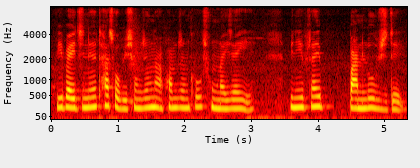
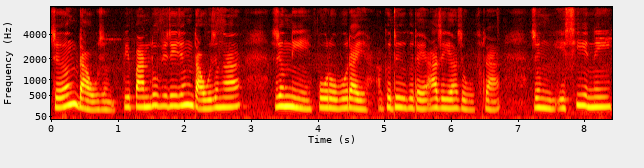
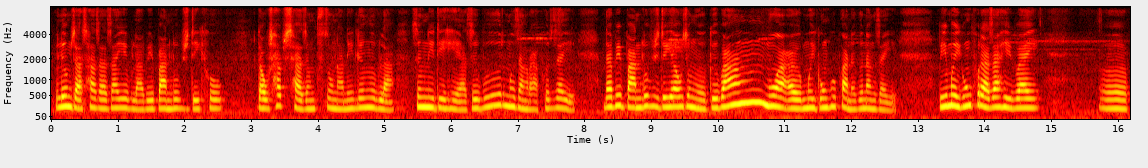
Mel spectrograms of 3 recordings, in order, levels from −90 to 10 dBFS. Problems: none marked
